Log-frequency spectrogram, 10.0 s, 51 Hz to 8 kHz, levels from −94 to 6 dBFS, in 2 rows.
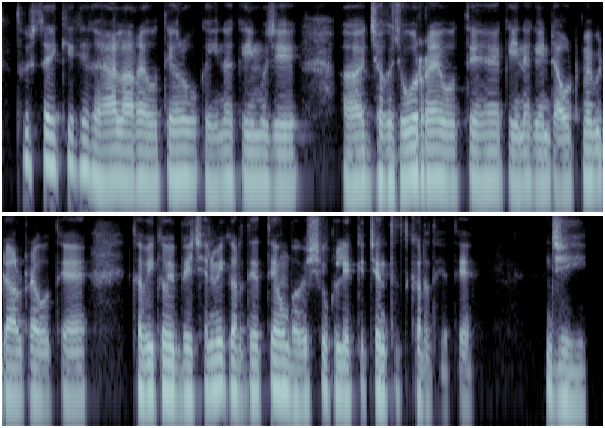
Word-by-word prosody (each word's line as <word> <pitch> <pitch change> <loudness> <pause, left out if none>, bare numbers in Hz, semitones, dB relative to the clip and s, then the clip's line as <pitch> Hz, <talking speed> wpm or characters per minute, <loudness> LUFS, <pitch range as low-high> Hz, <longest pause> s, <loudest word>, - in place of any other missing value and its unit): तो 175 - -4
इस 160 - -8
तरीक़े 160 -1 +1
के 145 -1 -1
ख़्याल 115 -1 +2
आ - - +4
रहे 115 0 +2
होते 110 +2 -2
हैं 115 - +2
और 120 - +2
वो 115 - -2
कहीं 105 -3 -5
न 115 0 -1
कहीं 110 -2 +1
मुझे 105 -1 0 0.4
अ, 105 +1 +2
झकझोर 115 +3 +2
रहे 115 - +6
होते 110 0 0
हैं 110 0 0
कहीं 105 -1 -2
न 110 - -1
कहीं 105 -1 -1
डाउट 100 0 -2
में 115 - +3
भी 115 - 0
डाल 105 -1 +2
रहे 105 - +3
होते 100 +3 -5
हैं। 105 0 0 0.4
कभी-कभी 115 0 +4
बेचैन 110 +2 +1
भी 130 - +4
कर 125 -3 0
देते 115 +3 0
हैं 120 - +5
और 120 - +3
भविष्य 105 +5 0
को 115 -1 -3
लेकर 105 +1 0
चिंतित 115 0 0
कर - - -3
देते - - -7
हैं। - - -10 0.6
जी। 100 -4 +1
110 Hz, 270 wpm, -25 LUFS, 105-115 Hz, 0.6 s, रहे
